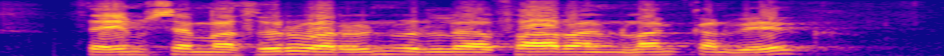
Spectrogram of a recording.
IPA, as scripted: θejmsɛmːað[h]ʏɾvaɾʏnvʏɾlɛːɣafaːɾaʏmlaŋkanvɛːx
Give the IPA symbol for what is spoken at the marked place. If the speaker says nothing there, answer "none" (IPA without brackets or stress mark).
θ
